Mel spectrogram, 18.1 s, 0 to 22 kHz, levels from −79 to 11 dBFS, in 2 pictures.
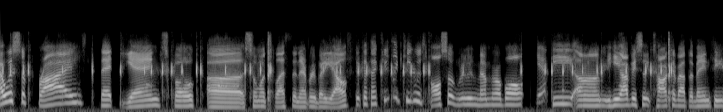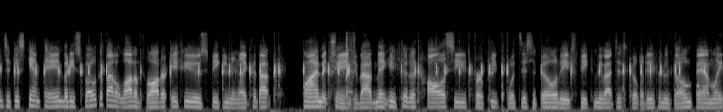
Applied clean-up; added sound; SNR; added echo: neural diffusion model UNIVERSE++.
